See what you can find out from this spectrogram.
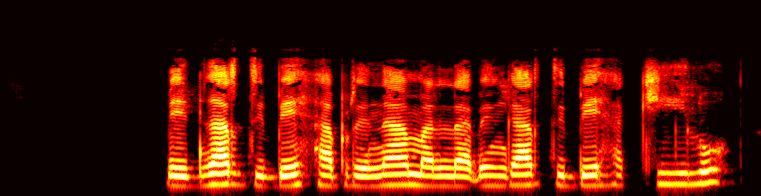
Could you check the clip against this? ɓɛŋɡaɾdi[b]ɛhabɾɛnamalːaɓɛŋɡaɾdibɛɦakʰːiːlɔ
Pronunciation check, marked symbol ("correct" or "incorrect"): correct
